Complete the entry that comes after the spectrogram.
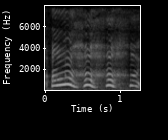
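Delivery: high-pitched, put-on giggle; fake girly laugh.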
